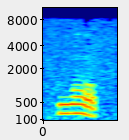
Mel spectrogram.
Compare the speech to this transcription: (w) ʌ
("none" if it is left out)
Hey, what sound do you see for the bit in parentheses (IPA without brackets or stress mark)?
w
